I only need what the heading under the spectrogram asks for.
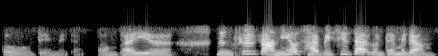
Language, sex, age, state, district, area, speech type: Bodo, female, 18-30, Assam, Chirang, urban, conversation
